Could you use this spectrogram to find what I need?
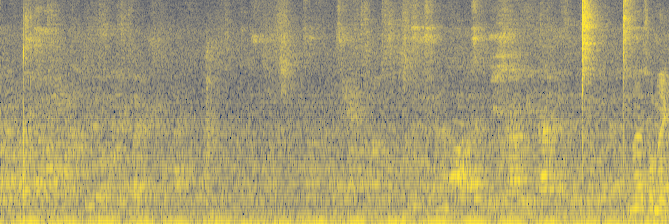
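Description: Poker chips click together.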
